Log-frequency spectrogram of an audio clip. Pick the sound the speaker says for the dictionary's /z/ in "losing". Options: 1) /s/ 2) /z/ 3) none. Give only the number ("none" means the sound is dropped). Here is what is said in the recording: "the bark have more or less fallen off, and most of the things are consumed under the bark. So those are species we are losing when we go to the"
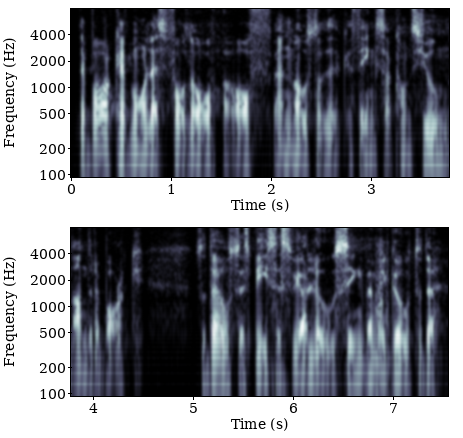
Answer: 1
